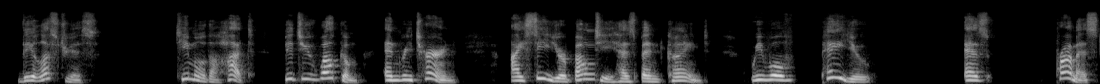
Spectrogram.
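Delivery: protocol droid translator voice. Voicing a protocol droid translating for a crime boss: protocol droid voice. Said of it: "the protocol droid kinda comes up, and it's like".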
